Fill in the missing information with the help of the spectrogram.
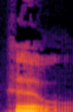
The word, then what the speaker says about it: who: 这个开头有一个 who，然后大家也要注意，因为这就是我们今天主要在练的发音点，就是 who 这个 oo 的这个长元音。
